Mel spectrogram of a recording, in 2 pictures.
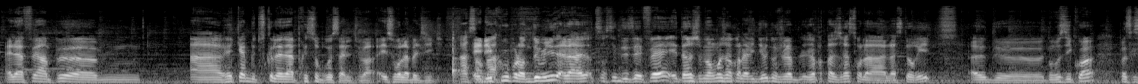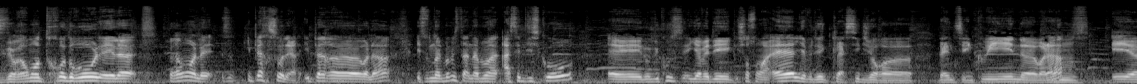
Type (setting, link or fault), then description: setting, outdoors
